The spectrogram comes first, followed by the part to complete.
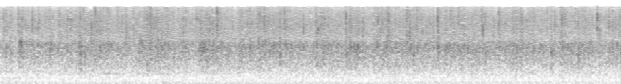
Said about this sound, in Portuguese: Dá um glória a Deus, dá um grito de alegria, querido. Pode aplaudir o Senhor por essa palavra.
